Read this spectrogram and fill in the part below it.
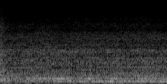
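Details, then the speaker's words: Loud steady rushing air with a low hum: a cold-air cooling device numbing the skin instead of lidocaine before a second laser tattoo removal treatment. "Um, I like to use the cold air instead of any kind of numbing ingredients because we want your body to worry about breaking down that ink, not worrying about breaking down lidocaine or anything that we put on your body. So, it's going to be a little bit loud in here."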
